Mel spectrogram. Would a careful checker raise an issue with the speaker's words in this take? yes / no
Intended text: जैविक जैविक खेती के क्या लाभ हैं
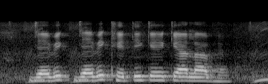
no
